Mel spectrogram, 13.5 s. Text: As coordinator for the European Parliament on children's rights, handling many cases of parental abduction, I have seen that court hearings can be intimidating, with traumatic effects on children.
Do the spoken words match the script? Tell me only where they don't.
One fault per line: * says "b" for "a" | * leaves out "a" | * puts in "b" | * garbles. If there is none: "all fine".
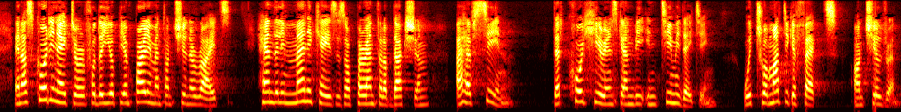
all fine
